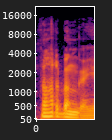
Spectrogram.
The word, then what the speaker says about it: Bárðarbunga: Bárðarbunga. – Bárðarbunga, yes.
